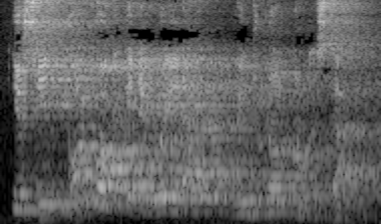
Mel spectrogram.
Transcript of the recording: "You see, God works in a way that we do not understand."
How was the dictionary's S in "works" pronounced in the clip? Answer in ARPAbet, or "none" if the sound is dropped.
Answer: none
